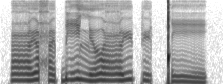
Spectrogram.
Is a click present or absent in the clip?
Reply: present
